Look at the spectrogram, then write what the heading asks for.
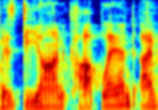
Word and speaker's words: Copland: her name is Dion Copland I'm pronouncing that Ray correct um yeah well it's Copeland but like Copeland okay uh like Douglas Copeland oh wow okay and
